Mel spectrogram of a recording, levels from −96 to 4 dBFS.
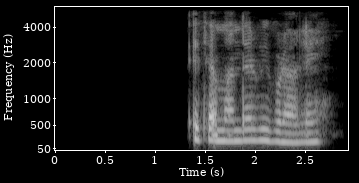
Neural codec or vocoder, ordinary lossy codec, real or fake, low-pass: none; AAC, 24 kbps; real; 5.4 kHz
